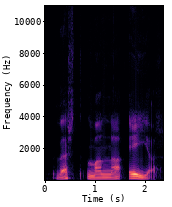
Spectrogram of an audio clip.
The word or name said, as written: Vestmannaeyjar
